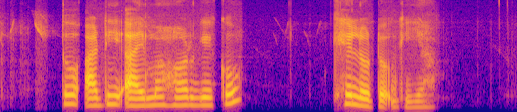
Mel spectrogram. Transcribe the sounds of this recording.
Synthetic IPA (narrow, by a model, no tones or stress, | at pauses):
t̪ɔʔaɖiʔajmaɦɔ̃ɾɡɛkɔ | kʰɛlɔʈɔʔɡija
